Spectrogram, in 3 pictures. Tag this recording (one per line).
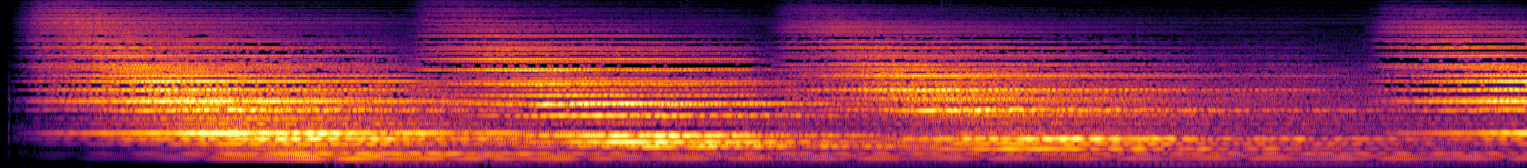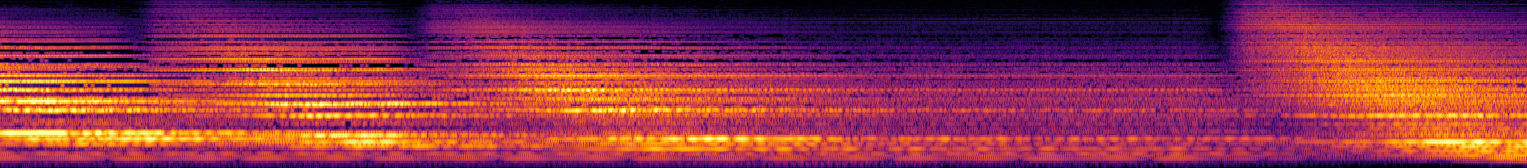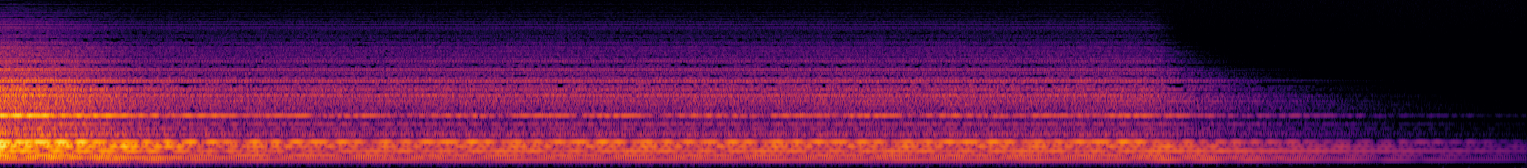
test
synth
sound
vst
loop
